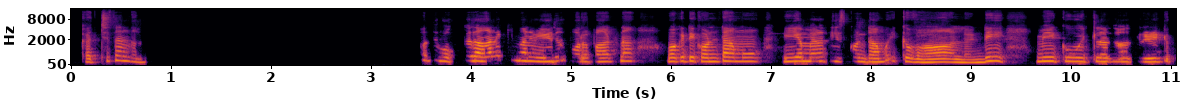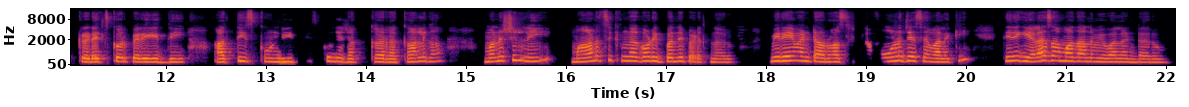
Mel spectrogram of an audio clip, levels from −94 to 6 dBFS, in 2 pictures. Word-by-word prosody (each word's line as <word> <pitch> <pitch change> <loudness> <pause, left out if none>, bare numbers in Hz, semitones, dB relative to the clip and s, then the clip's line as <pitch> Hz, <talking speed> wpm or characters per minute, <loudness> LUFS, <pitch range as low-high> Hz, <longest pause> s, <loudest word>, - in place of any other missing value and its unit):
ఖచ్చితంగా! 265 +4 -4 2.9
అది 285 - -11
ఒక్కదానికి 285 +4 +3
మనం 275 -1 +2
ఏదో 240 +3 -1
పొరపాటున 240 +1 -1 0.5
ఒకటి 265 +1 +3
కొంటాము. 250 +1 +3 0.4
ఈఎంఐలో 260 +1 +2
తీసుకుంటాము. 230 -2 -1
ఇక 250 - -4
వాళ్లండి, 195 +3 +4 0.5
"మీకు 260 -1 +1 0.2
ఇట్లాగా 235 -1 -1 0.2
క్రెడిట్ 220 +1 +2 0.2
క్రెడిట్ 220 -1 +3
స్కోర్ 255 -3 +1
పెరిగిద్ది, 220 -1 +2 0.4
అది 215 0 -2
తీసుకోండి, 235 -4 -1
ఇది 210 - -12
తీసుకోండి" 260 0 -4
అని 210 - -2
రకరకాలుగా 225 +3 -2 0.5
మనుషుల్ని 285 0 0 0.4
మానసికంగా 285 +2 +1
కూడా 280 0 +4
ఇబ్బంది 250 +1 +1
పెడుతున్నారు. 205 -1 -5 0.4
మీరేమంటారు 275 -5 +4
అసలు 230 0 -12
ఇట్లా 245 - -10
ఫోన్‌లు 275 +4 +1
చేసే 275 -3 0
వాళ్లకి? 215 - -1 0.4
దీనికి 285 -1 +2
ఎలా 265 +2 +4
సమాధానం 260 -4 +2
ఇవ్వాలంటారు? 210 -2 -2
245 Hz, 105 wpm, -22 LUFS, 220-270 Hz, 2.9 s, వాళ్లండి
